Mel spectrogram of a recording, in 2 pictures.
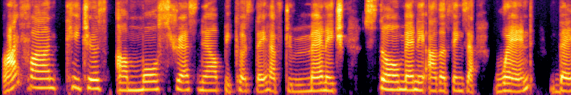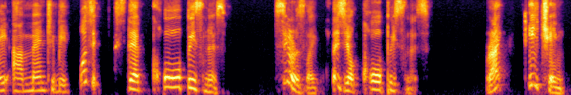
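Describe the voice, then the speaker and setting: A teacher whose first language is Cantonese, giving parents casual advice in a chatty way, full of rhetorical questions and restarts. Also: female voice, lowish voice, lively intonation, unhurried, dry recording.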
